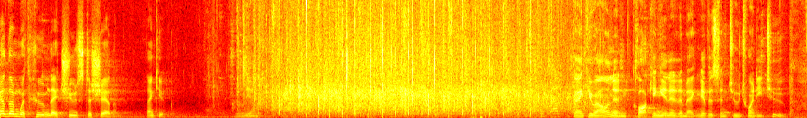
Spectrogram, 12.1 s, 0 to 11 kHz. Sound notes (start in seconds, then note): 3.1 audience clapping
